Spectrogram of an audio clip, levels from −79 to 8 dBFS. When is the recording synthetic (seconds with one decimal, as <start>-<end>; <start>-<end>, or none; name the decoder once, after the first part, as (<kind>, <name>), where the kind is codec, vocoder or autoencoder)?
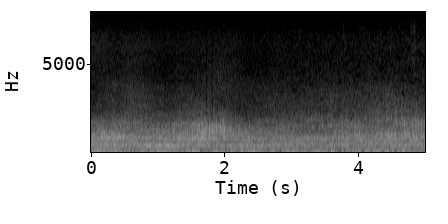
0.0-3.0 (codec, DAC)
